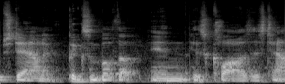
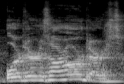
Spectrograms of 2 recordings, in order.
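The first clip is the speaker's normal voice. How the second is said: high, insistent dwarven call; dwarf; 9 semitones higher than usual. Acted. Fleeing dwarf excusing himself to adventurer, high dwarven call. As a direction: declare it as a brusque dwarf, pitched high. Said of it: "one of the dwarves looks at you and goes".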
